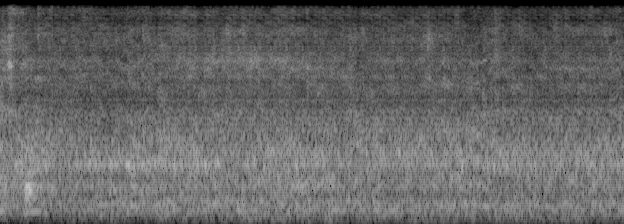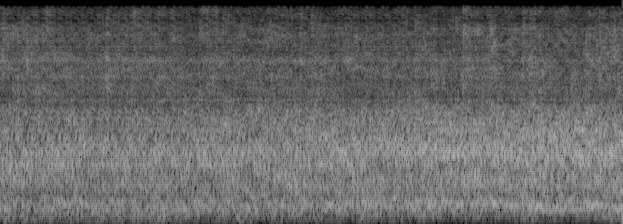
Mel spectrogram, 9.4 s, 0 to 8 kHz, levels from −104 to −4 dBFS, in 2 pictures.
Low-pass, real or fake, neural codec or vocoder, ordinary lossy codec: 7.2 kHz; fake; codec, 16 kHz, 4 kbps, FunCodec, trained on Chinese and English, 50 frames a second; none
